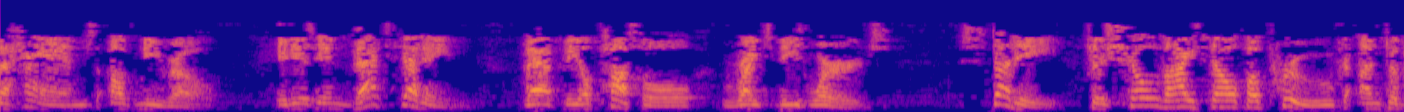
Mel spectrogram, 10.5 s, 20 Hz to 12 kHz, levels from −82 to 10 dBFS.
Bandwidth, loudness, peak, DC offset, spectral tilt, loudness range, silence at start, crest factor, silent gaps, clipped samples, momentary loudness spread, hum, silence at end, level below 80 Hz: 6 kHz; -20 LUFS; -2 dBFS; under 0.1%; -4.5 dB/octave; 3 LU; 0 s; 20 dB; none; under 0.1%; 12 LU; none; 0 s; -72 dBFS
